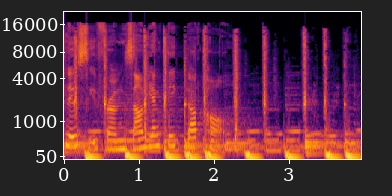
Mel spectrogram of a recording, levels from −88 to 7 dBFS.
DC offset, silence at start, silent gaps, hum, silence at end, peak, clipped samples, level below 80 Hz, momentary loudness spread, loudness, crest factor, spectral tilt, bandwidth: under 0.1%; 0 s; none; none; 0 s; 0 dBFS; under 0.1%; -14 dBFS; 5 LU; -13 LUFS; 10 dB; -4.5 dB/octave; 17 kHz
